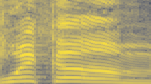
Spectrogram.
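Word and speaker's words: Wycombe: Wickham.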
